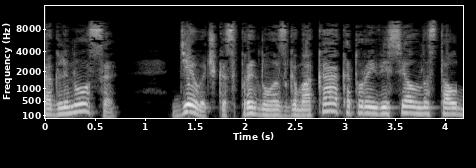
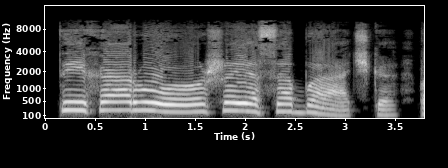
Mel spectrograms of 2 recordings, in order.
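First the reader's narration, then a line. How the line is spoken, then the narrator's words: Girl's funny deep voice. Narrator (Russian): продолжала девочка своим смешным басом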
